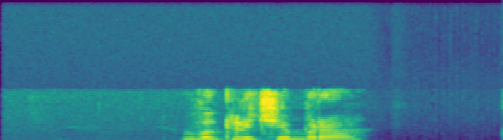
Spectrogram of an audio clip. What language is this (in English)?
Russian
